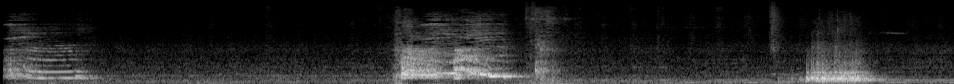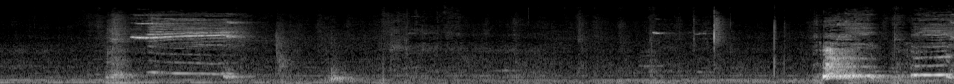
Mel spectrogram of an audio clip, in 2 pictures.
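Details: Bruno, a 21-month-old Saint Bernard, barks and makes noise while playing, recorded 19 September 2019: loud, rough harmonic barks and howl-like bursts in irregular clusters, separated by quiet gaps, with a few higher yelping notes.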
